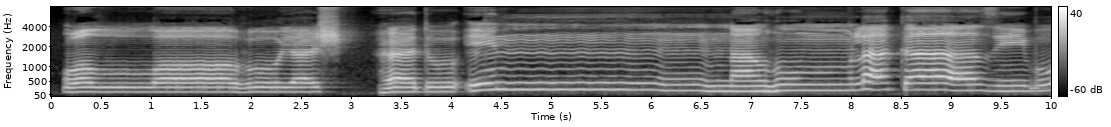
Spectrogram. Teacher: Gunah musyaddadah dengung dua ketukan ya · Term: ghunah musyaddadah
